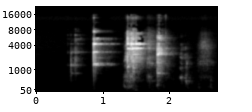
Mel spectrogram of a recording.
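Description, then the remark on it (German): Several beer glasses clink together in quick succession, bright ringing taps, a cluster of about five or six chimes spread over a couple of seconds as a group toast. “Das haben wir eben schon geöffnet und angestoßen.”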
